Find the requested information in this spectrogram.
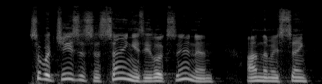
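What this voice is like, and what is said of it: Usual voice. Nothing is said of it.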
